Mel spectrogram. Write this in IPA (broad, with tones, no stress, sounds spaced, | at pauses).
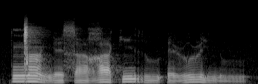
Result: ŋ͡ǀ ã˦˨ ŋ ɛ˨ s a˨ ʁ a˦˨ k ĩ˦ r uː˨ ʔ ɛ˨ ɭ u˧ ɭ i˨ n uː˨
